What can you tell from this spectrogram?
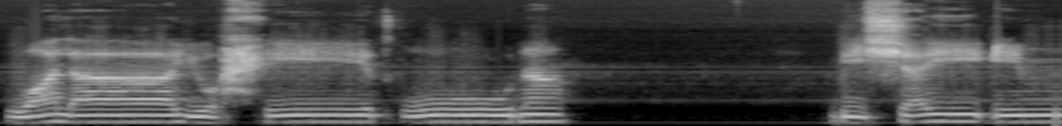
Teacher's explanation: شیء یہاں پر شین یا لین ہے، یا کے اوپر جزم، اس سے پہلے زبر ہے، نرمی کے ساتھ پڑھیں گے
